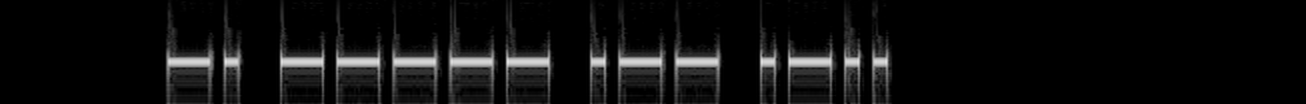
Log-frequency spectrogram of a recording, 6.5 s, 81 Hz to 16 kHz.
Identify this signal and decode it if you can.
Morse code, heard as a keyed tone, about 17 wpm, 700 Hz. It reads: N0WL
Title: USA Call Signs - 4 Characters - Repeated 2x - 17wpm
